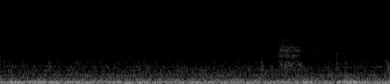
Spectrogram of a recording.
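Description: A car drives along, heard from inside the cabin as a steady low road rumble and engine hum that stays constant throughout, with no talking.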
